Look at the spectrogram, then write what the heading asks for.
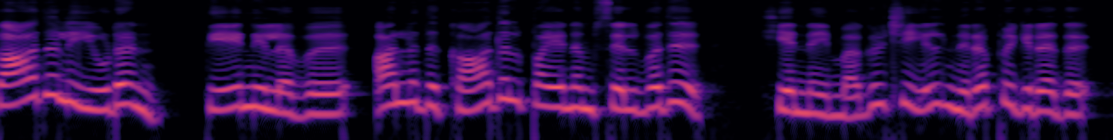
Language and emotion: Tamil, happy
